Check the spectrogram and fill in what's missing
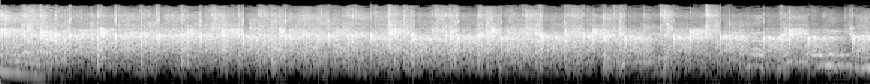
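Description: A church congregation applauds a preacher, Pastor Guy Marcel, during a sermon: dense, steady clapping fills about six seconds, with crowd voices mixed into it.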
